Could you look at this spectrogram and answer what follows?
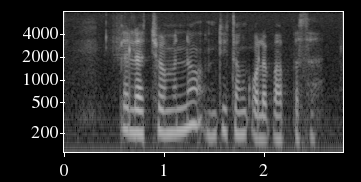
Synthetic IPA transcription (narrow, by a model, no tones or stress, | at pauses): ʔelat͡ʃːɛwmɨnːəwɨnd̪it̪ʰəŋkʼoləpʼabːəsə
